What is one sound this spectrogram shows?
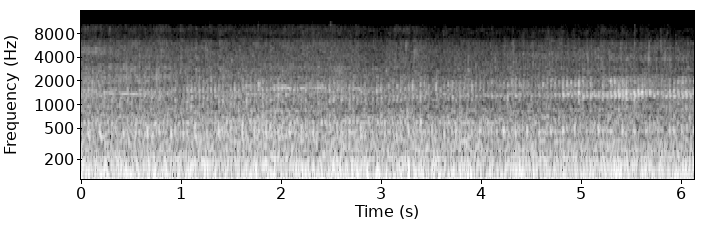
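A boat engine rumbles steadily across the water.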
